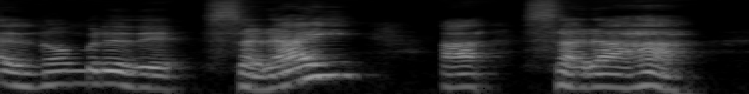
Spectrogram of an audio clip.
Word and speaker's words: Sarah: Nosotros en el español solamente escribimos Sara, pero en realidad va una H detrás de Sarah. Nosotros la H en el español no la pronunciamos, por eso tampoco no la escribimos en este caso, pero normalmente en las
